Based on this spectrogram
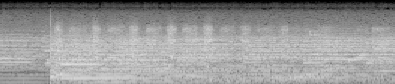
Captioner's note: sawing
